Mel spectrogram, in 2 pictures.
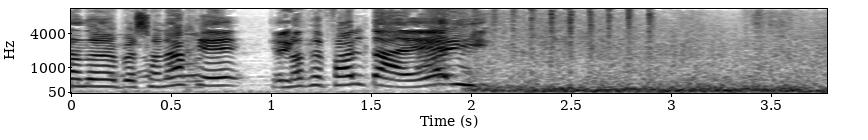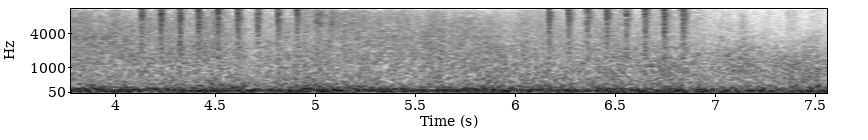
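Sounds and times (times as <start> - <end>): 
speech: 0.0 - 2.2
rapid bursts of gunfire sound effects: 2.0 - 7.1
heavy booming bazooka blasts sound effects: 2.0 - 7.5.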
